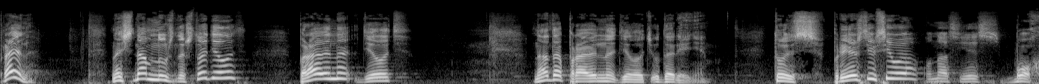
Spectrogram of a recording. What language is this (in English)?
Russian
